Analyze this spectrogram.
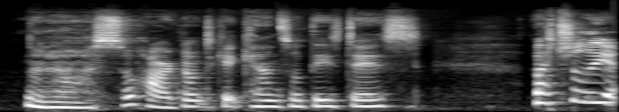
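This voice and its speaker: With a Scottish accent, a woman talks very fast at a fairly high pitch. Her pitch swings very widely. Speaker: professional footballer. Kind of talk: casual podcast chat.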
